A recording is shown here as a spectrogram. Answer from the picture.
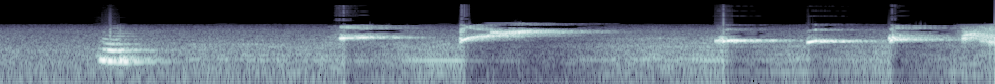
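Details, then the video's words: Captive grey parrot performing its own improvised tune; clear whistled notes, some sliding upward, others held steady, in irregular groups with short pauses in a quiet room. "Gray parrot - 灰鸚 Cuckoo 唱自創曲"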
